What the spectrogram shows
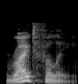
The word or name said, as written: rightfully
